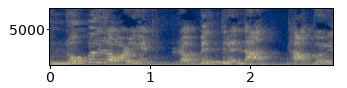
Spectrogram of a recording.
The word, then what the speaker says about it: ठाकुर: Actually जब Britishers India पर rule कर रहे थे, तब वो ठाकुर को अपने ब्रिटिश एक्सेंट में प्रोनाउंस करते थे एज ठाकुर, ठाकुर। So from that he was also known as Rabindranath Tagore, but he belong to अ ठाकुर family.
